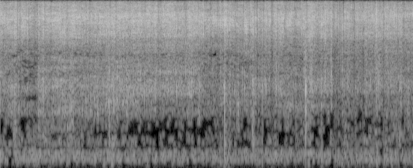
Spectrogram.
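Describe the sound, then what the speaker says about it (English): Side fat sizzles steadily as it renders in a pan at a lakeside campsite, a dense continuous crackle with small pops, close and loud with no talk. "I put the side fat down first, and that is how I lubricate the pan. I just render some of that fat."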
